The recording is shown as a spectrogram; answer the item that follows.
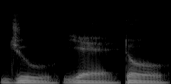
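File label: "juyeto", concatenated syllables; Affixing experiment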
